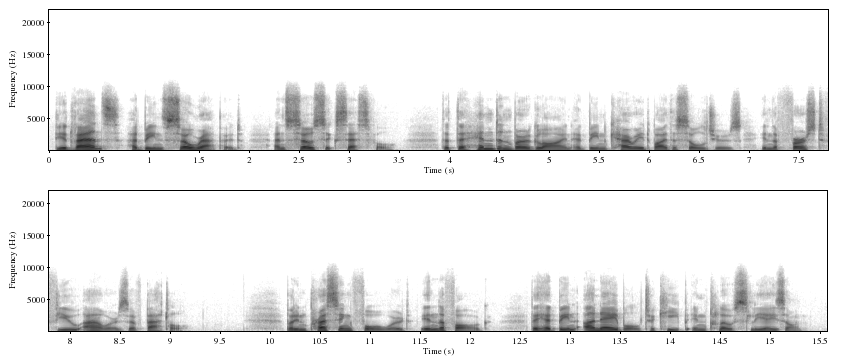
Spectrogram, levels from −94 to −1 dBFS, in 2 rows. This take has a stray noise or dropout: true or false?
false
